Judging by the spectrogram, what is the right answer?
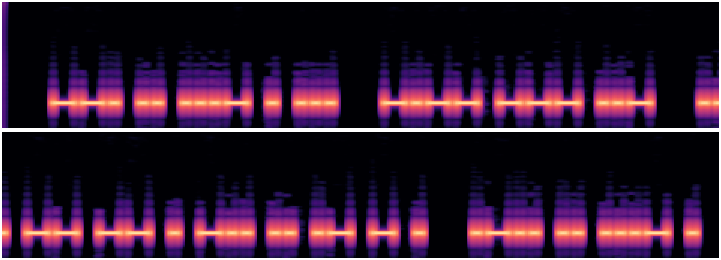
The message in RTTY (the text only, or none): none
